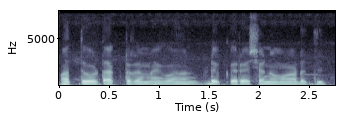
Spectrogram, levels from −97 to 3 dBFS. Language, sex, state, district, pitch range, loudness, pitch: Kannada, male, Karnataka, Bidar, 95-100 Hz, -20 LUFS, 95 Hz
